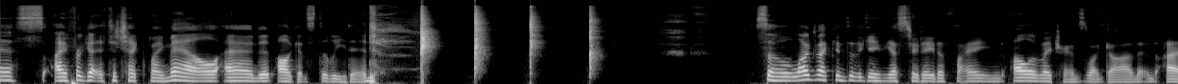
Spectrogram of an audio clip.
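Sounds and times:
speech: 0.0 - 4.0, 7.6 - 11.7
sarcastic hand clap: 4.2 - 6.1.

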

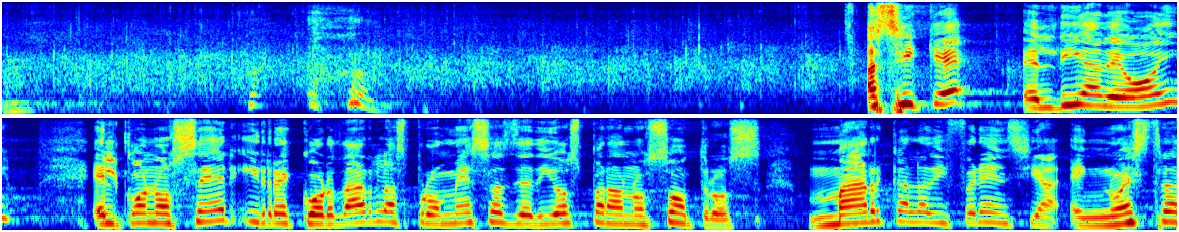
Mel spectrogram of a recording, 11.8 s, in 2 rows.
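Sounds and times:
audience applauding: 0.0 - 5.2
speech: 4.4 - 11.7.

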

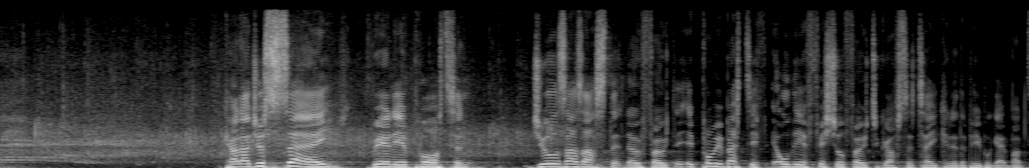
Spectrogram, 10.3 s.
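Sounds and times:
round of applause: 0.0 - 6.2
speech: 2.2 - 10.2.

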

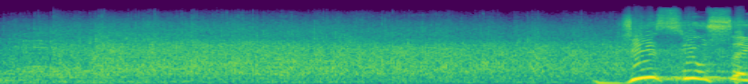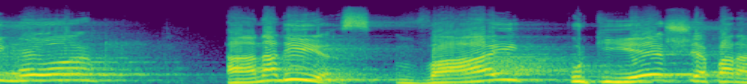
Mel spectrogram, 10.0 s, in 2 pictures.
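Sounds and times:
applause: 0.0 - 4.6
speech: 4.0 - 5.8, 6.5 - 9.9.

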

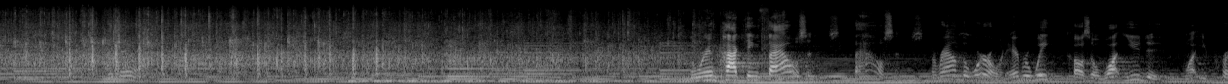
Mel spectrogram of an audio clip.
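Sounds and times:
audience clapping: 0.0 - 7.5
speech: 7.1 - 12.2.

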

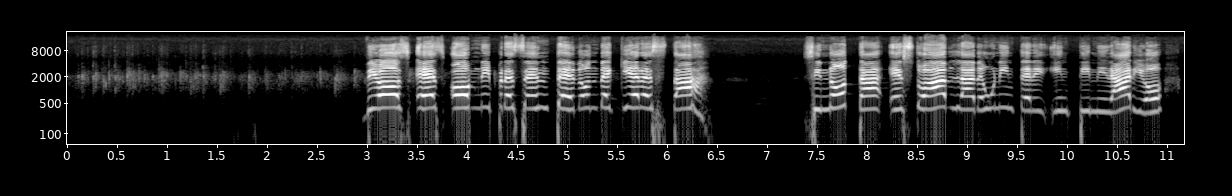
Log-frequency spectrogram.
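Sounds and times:
audience applause: 0.0 - 3.5
speech: 3.0 - 6.5, 7.4 - 11.1.

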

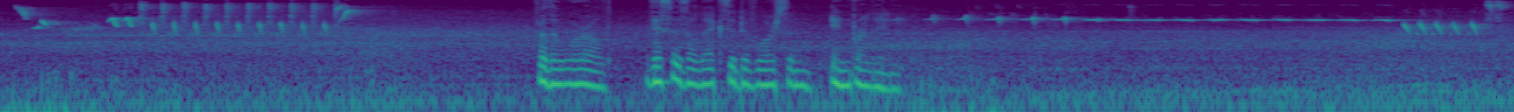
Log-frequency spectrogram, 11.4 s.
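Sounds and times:
nightingale singing: 0.0 - 2.8, 6.7 - 11.3
speech: 4.0 - 6.9.

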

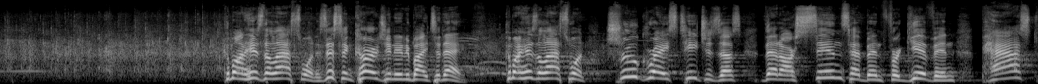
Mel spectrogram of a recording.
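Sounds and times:
audience applauding: 0.0 - 6.5
speech: 2.2 - 10.3.

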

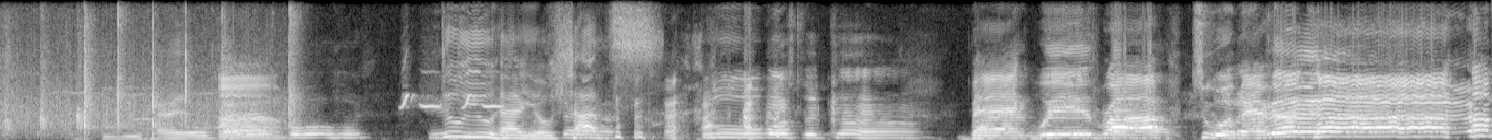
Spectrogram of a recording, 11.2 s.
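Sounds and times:
round of applause: 0.0 - 2.3
speech: 0.8 - 11.1
laughter: 3.5 - 6.9, 8.7 - 11.1.

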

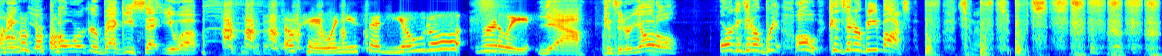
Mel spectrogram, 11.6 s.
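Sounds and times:
laughter: 0.0 - 1.0, 2.0 - 4.0
speech: 0.0 - 11.6
person breathing heavily: 9.2 - 11.6.

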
